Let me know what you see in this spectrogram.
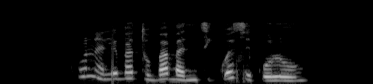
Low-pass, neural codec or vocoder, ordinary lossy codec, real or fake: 7.2 kHz; none; Opus, 24 kbps; real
